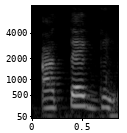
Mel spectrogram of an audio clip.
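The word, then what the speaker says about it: atẹ̀gùn: They have to help each other, be compatible. Ategun. Ategun is how the word is pronounced.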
